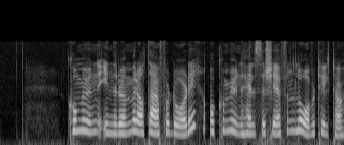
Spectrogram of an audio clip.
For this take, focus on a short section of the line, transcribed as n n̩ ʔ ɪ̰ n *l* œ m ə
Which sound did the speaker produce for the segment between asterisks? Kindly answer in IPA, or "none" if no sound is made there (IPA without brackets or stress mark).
ɾ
